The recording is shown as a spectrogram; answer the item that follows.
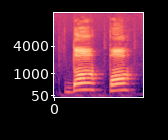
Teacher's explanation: o acento agudo dá um som aberto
